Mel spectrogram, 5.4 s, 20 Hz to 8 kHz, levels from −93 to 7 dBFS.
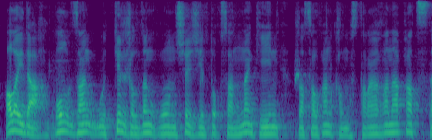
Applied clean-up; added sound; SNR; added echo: neural separator model SepFormer DNS4.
